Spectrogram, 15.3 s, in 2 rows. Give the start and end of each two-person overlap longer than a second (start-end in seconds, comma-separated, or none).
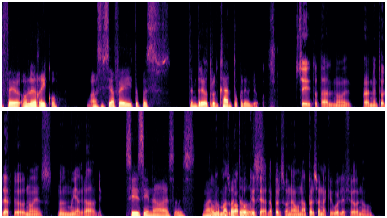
11.8-13.0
